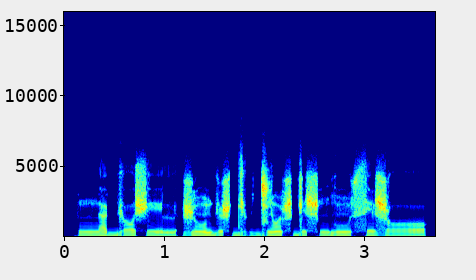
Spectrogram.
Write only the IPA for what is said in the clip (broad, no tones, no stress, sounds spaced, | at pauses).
nː a bʲ ɔ ʃ e l | ʐ õ bʲ o ʂ dʲ ʌ ɡ d͡ʑ ɔ̃ ʂ ɡ i ʂ ŋ ɡ ũ s e ʐ ɔ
